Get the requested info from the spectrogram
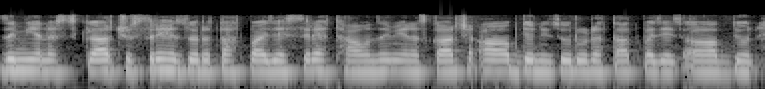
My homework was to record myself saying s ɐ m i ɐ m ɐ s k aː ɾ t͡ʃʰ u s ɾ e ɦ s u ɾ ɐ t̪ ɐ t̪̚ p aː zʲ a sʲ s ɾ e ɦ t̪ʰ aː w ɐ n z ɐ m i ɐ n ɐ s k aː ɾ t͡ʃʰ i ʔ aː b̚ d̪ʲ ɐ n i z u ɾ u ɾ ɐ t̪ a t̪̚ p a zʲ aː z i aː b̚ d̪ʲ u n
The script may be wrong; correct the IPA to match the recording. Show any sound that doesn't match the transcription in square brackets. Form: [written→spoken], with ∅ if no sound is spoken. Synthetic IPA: [s→z] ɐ m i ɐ [m→n] ɐ s k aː ɾ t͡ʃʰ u s ɾ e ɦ [s→z] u ɾ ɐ t̪ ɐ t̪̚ p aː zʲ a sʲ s ɾ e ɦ t̪ʰ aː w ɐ n z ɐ m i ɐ n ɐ s k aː ɾ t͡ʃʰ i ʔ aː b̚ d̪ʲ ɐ n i z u ɾ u ɾ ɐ t̪ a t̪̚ p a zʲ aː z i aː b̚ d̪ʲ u n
